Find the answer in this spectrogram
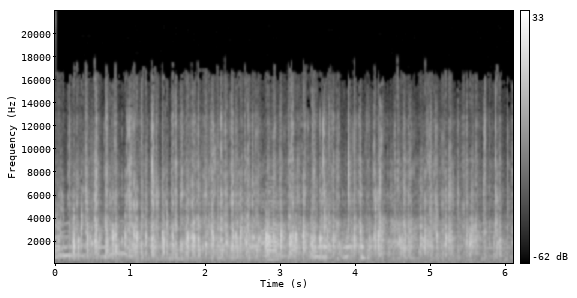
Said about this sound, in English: So just a round of applause for Roscommon there.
